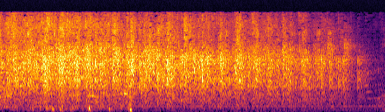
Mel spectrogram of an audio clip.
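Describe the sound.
A church audience gives dense, steady applause to welcome a guest at a morning service. The clapping holds for about seven seconds, then trails off.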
